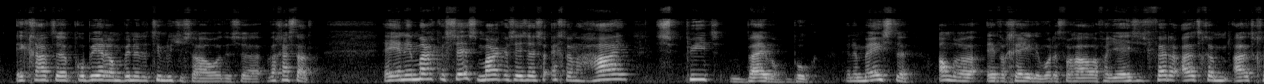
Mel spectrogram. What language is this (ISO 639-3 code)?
nld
